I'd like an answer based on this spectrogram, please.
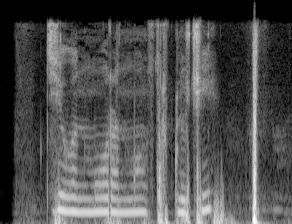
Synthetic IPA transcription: d̪ʲilˠənmoɾanmonst̪rklʲut͡ʃi

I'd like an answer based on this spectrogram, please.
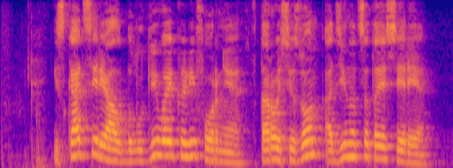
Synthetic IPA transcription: ɪskatʲsʲɪɾʲɪalˠblˠʊd̪lʲivəjəkəlʲɪfo̞rnʲɪjəft̪ɐɾo̞jsʲɪzo̞nɐdʲinət̪sɨt̪əjəsʲeɾʲɪjə

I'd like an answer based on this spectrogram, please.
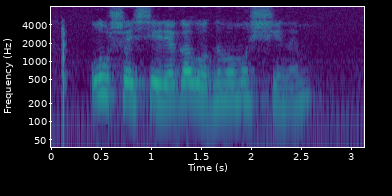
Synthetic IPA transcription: lˠutʂəjəsʲeɾʲɪjəɡɐlˠod̪nəvəmʊɕːinɨ

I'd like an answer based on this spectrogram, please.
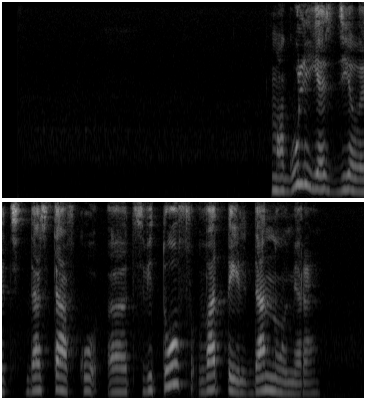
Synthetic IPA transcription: mɐɡulʲɪjazʲdʲe̞lˠətʲd̪ɐst̪afkʊt̪svʲɪt̪o̞fvɐt̪ɛlʲd̪ɐnomʲɪɾə

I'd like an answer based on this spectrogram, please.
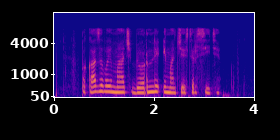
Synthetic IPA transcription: pɐkazɨvəjmat͡ɕbʲornlʲɪʔimanʲt͡ɕesʲt̪ʲɪrsʲitʲɪ

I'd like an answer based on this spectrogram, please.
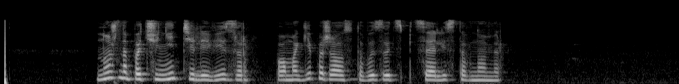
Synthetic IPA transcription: nuʐnəpət͡ɕːɪnʲit̚ʲtʲːɪlʲɪvʲizər | pəmɐɡʲipɐʐɑlˠəst̪əvɨzvətʲspʲɪ̥t̪sɨɐlʲist̪əvno̞mʲɪr

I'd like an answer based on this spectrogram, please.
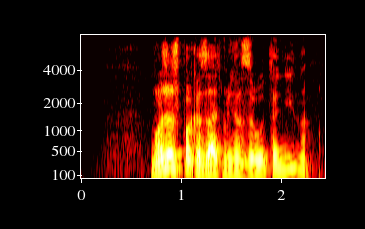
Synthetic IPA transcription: mo̞ʐəʂpəkɐzatʲmʲɪnʲazɐvut̪ɐnʲinə

